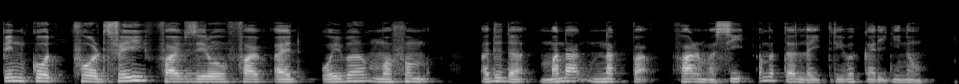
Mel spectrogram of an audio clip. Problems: background sounds at intervals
